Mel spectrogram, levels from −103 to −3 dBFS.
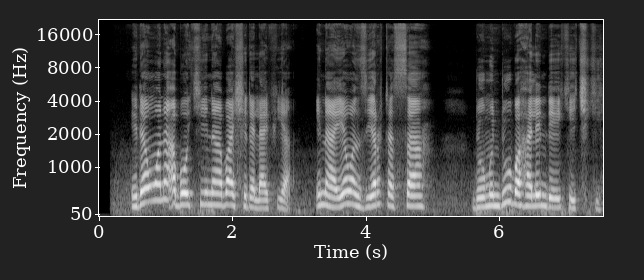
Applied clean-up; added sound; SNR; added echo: none; none; none; none.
